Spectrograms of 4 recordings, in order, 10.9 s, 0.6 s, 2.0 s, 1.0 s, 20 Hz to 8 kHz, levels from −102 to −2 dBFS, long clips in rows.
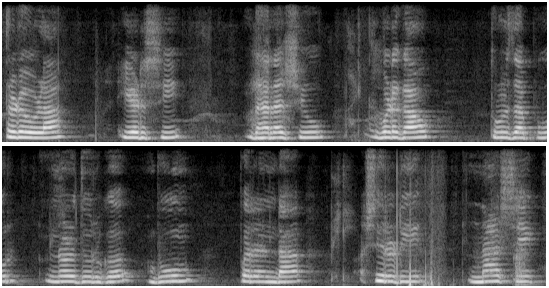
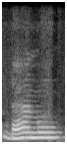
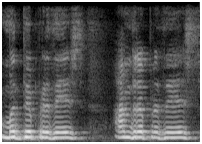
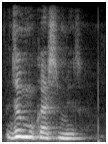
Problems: none marked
